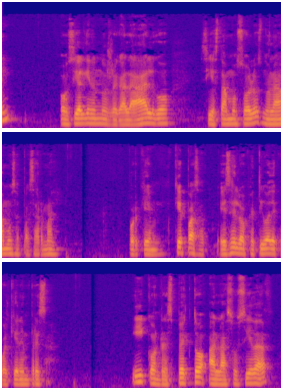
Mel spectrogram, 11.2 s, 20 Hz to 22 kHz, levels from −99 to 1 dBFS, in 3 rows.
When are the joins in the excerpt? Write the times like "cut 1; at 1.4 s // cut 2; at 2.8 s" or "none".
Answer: cut 1; at 5.4 s // cut 2; at 6.5 s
